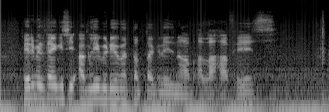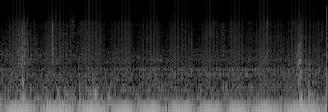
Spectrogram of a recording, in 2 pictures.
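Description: A car engine rumbles low and steady.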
